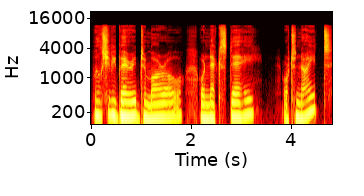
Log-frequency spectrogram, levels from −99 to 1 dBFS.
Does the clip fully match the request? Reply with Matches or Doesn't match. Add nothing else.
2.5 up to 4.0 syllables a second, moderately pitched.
Matches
